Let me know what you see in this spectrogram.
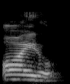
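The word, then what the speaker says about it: Euro: ইউ যখন একসাথে থাকবে, অর্থাৎ এবং উ, এবং উ যখন একসাথে থাকবে তখন তার উচ্চারণটা হবে অয়ে, অয়ে, যেমন অয়রো, যেমন অয়রো, অয়রো মানে ইউরো, ঠিক আছে?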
